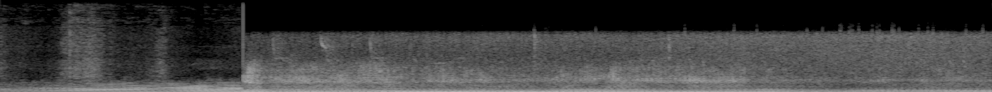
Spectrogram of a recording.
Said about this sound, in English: airplanes flying over my garden all day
